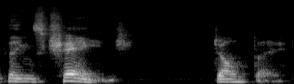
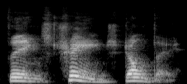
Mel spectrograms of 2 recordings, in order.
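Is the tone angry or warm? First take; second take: warm; angry. First: It sounds soft, warm and smiling. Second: It sounds hurt and a bit angry.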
